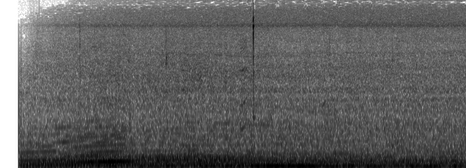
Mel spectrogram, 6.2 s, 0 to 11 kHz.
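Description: Nissan GT-R's twin-turbo V6 running at low speed, heard as a steady low rumble inside the cabin, with the engine note rising briefly about a second in.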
